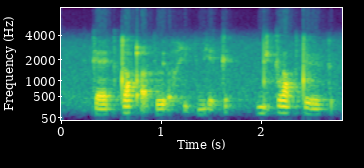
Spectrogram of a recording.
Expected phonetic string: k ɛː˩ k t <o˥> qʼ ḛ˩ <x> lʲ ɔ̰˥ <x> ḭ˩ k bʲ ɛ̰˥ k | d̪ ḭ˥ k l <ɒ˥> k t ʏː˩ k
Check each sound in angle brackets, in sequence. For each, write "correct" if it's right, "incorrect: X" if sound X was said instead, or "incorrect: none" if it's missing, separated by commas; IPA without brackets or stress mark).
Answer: incorrect: u˥, incorrect: k, incorrect: h, correct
